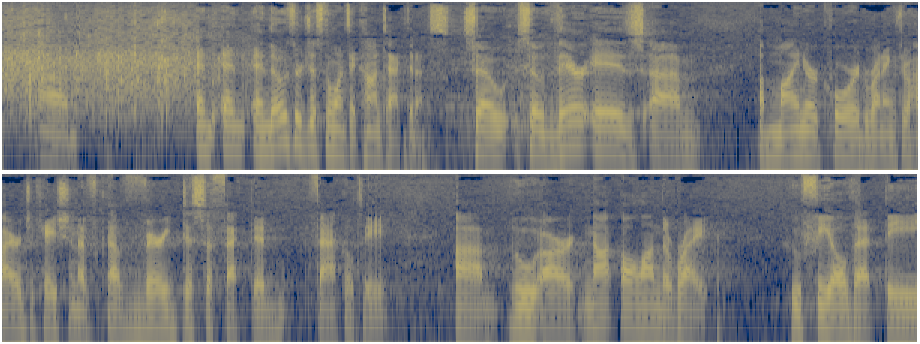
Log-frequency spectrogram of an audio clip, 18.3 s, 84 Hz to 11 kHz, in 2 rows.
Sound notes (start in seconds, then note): 1.8 applause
